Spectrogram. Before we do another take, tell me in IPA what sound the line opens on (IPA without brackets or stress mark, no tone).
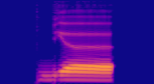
bʲ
